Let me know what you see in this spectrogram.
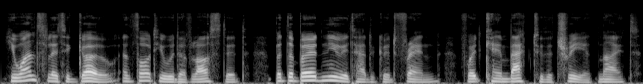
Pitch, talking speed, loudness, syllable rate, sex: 135 Hz, 280 wpm, -17 LUFS, 5.1 syllables/s, male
